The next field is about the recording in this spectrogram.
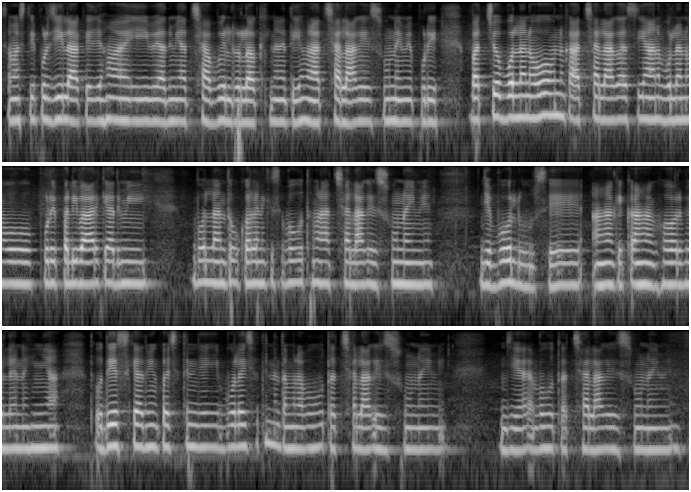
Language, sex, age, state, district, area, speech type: Maithili, female, 30-45, Bihar, Samastipur, rural, spontaneous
